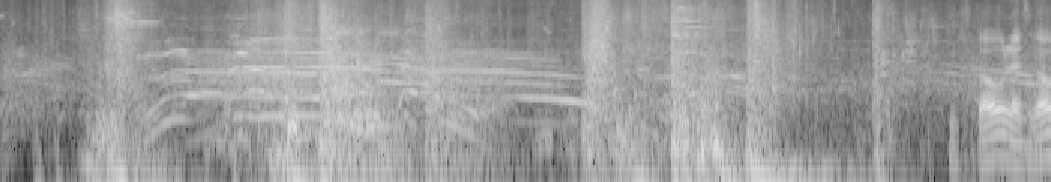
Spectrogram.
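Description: Men shout and scream in battle.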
